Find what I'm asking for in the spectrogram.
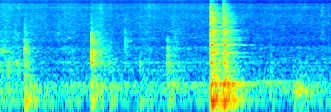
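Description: Spiced masala for Eid meat rice cooking in a pan, a low steady sizzle broken by several sharp scrapes and knocks of a spoon stirring against the pan.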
